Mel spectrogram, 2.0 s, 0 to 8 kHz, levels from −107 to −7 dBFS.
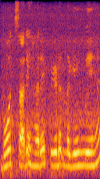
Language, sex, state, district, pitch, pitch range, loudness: Hindi, female, Uttar Pradesh, Gorakhpur, 230 Hz, 220-245 Hz, -18 LUFS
